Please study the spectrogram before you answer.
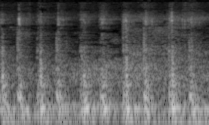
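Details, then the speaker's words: Volkswagen Crafter front end banging while driving, with ball joints and tie-rod ends recently replaced: sharp, light clunks about six a second as the brake caliper is rocked by hand; play from worn caliper guide bushings. "Короче, знаете, что ещё стучать может? Суппорт. Вот здесь вот втулочки есть."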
